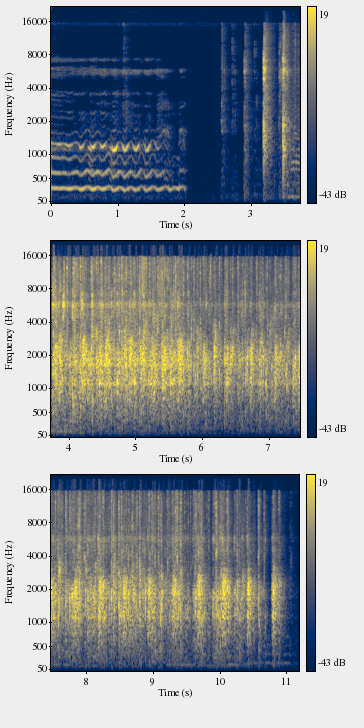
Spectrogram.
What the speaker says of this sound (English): Let's give her a round of applause, but you can do better than that.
